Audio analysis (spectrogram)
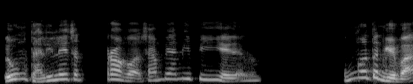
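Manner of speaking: high, bantering Javanese student voice. Retold or imitated. Lecturer voicing a student teasing him in Javanese, pitched high. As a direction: answer back cheekily in Javanese.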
